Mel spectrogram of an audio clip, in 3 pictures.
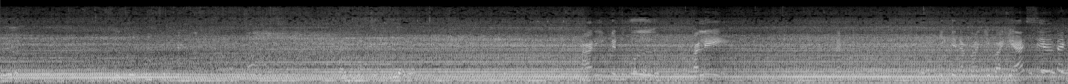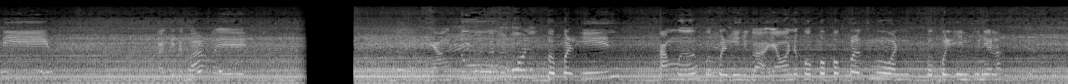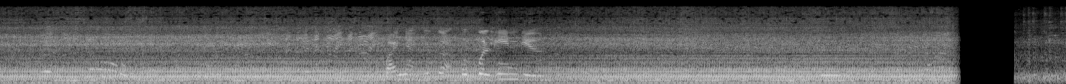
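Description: A small boat's engine running at speed under way, its pitch rising over the first couple of seconds as it picks up speed, with the rush of water and wind along the hull. The sound cuts out briefly about halfway through.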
